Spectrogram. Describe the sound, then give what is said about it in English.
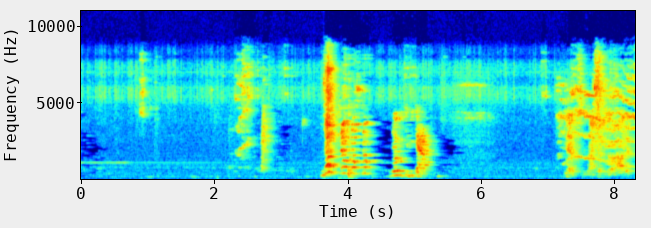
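A dog named Maggie whines and lets out a couple of loud, harsh barks in quick succession, then more yelping toward the end, while a person speaks over it. “Maggie, you want to go to the back door?”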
